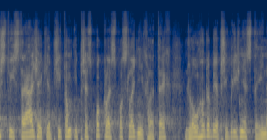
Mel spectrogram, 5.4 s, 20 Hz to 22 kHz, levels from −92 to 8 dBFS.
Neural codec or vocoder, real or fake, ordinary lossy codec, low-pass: none; real; Opus, 16 kbps; 14.4 kHz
